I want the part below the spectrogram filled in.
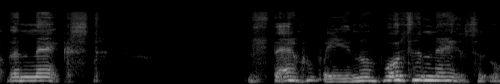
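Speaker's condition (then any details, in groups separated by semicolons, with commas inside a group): Cerebral palsy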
